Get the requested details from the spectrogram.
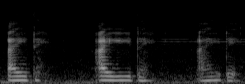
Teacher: Here you only have to tap with your tongue, like the roof of your mouth, but very subtle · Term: more subtle pronunciation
